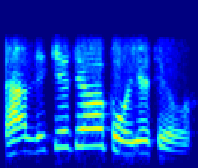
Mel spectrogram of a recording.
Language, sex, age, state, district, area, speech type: Bengali, male, 45-60, West Bengal, Dakshin Dinajpur, rural, conversation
